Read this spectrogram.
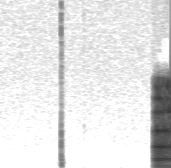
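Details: Simulated voice (synthesized sustained vowel); vocal tremor (pitch modulation).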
